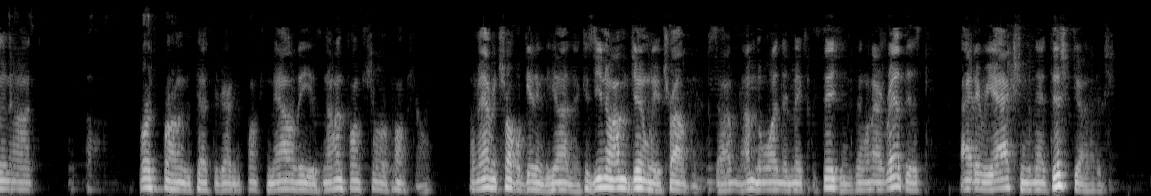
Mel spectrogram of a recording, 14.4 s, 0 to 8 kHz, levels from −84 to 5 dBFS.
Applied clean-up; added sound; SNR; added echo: neural mask model DeepFilterNet 3.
